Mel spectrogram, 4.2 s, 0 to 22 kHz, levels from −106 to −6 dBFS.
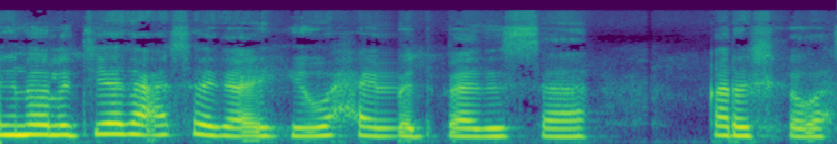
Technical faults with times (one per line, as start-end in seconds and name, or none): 1.89-2.01 burst of packet loss
3.23-3.27 short concealed packet loss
